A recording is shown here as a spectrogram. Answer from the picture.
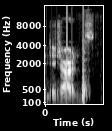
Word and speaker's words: Desjardins: Desjardins. Johnny Desjardins. Yeah, exactly. That's what it sounds like.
